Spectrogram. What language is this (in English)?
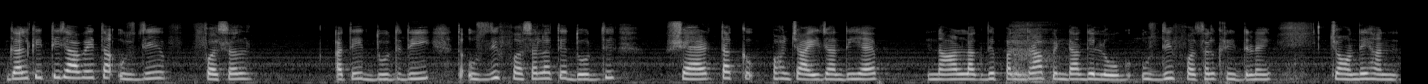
Punjabi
